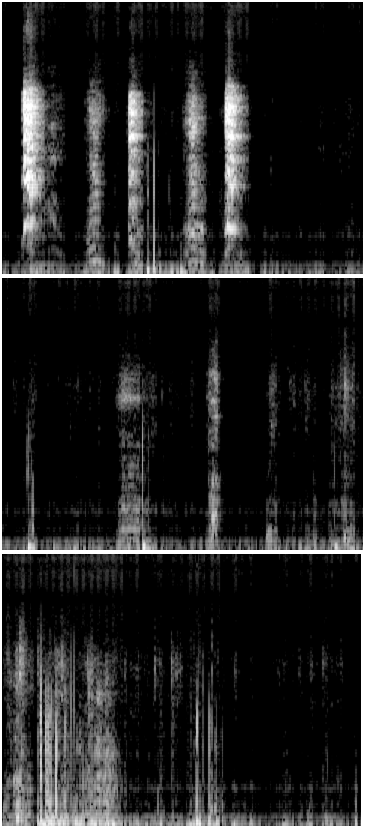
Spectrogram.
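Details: Pomsky, a husky and Pomeranian mix, barking five times in quick succession at the start, about one bark every second, then softer barks and a rougher, noisy burst around the middle, with knocks between.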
